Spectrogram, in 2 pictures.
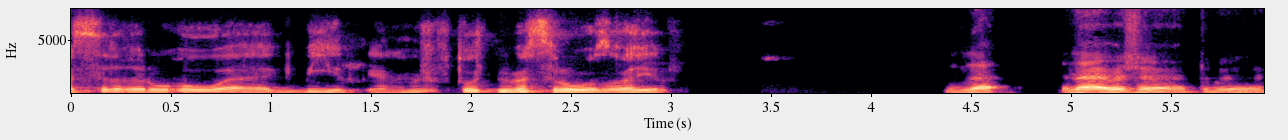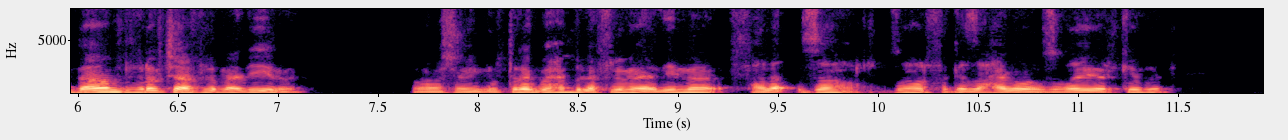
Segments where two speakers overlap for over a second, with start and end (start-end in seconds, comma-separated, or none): none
